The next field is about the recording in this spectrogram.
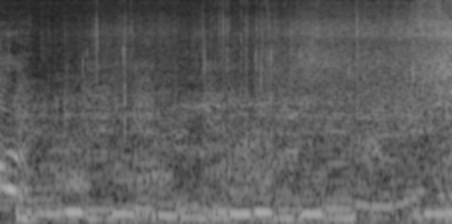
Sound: hair sizzling

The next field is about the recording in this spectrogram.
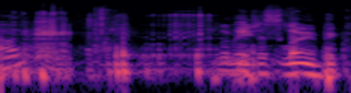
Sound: mic noise

